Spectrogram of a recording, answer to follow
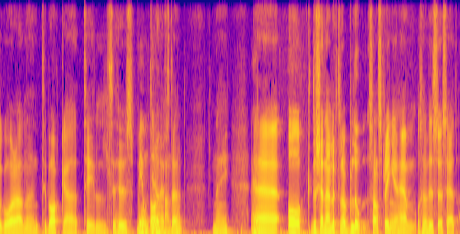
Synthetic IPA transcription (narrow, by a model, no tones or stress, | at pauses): ɔɡoːɾhant̪ʰɪlbɑːkat̪ʰɪlsɪt̪ɦʉ̟ːspʰd̪ɑːnɛft̪əɾ | nɛj | ɔkd̪ɔɕɛnəɾhanlɵk̚t̪ənavbluːd̪sɔhanspɾɪŋːəɾɦɛmːɔ̰sɛnviːsaɖɛsɛjat̪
